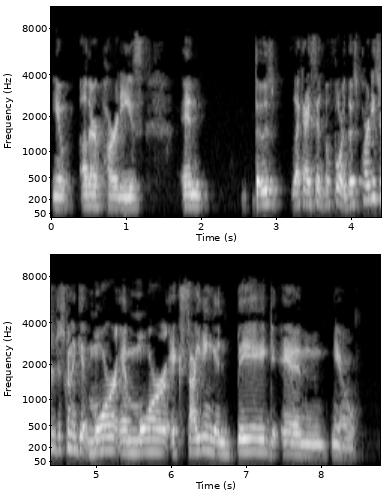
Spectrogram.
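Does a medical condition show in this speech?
No.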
